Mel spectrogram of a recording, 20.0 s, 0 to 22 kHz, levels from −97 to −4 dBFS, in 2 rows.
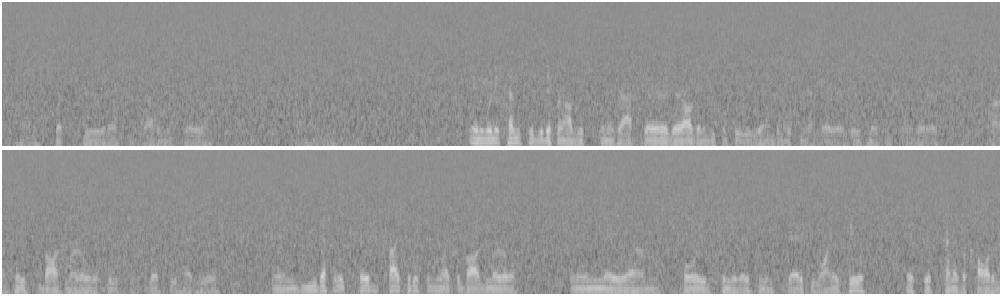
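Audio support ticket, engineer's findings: Constant, even hiss across the whole clip, noise nearly level with the signal, no distortion on top. Low bit depth with dither: rounding to very few levels, fits roughly 3-bit quantisation, with dither turning error into steady white noise.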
